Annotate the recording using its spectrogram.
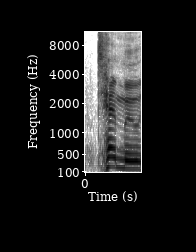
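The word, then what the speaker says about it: Temu: They aren't afraid to order chief stuff from Teu. That's actually how it's pronounced.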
